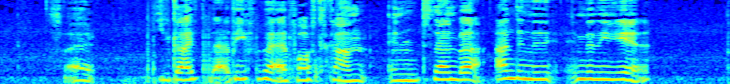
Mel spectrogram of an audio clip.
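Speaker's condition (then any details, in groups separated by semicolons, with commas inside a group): Cerebral palsy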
